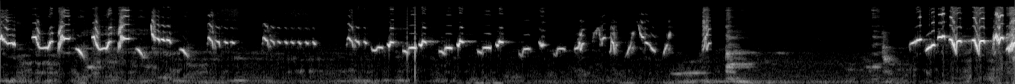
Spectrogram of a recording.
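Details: Sooty-headed bulbul song used for training and luring bulbuls: chirped and whistled notes falling and rising in a varied sequence, a quiet pause with a brief noisy sound, then renewed chirping.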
